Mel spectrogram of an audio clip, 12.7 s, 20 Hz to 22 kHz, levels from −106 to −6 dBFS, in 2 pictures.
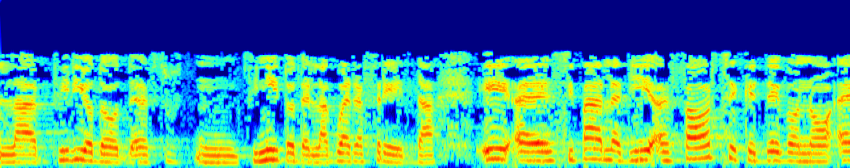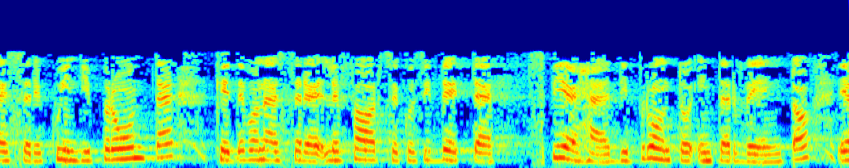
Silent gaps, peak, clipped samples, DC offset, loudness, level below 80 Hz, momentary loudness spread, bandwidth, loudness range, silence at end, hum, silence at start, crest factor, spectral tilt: none; -10 dBFS; under 0.1%; under 0.1%; -25 LUFS; -68 dBFS; 7 LU; 6.4 kHz; 2 LU; 0 s; none; 0 s; 16 dB; -2 dB/octave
